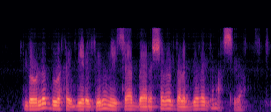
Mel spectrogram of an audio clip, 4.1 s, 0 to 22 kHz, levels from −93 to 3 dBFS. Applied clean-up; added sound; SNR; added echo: neural separator model SepFormer DNS4.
